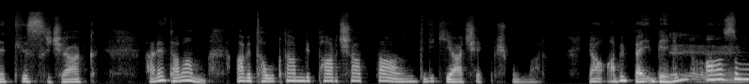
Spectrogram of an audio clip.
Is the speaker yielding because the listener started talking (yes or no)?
no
